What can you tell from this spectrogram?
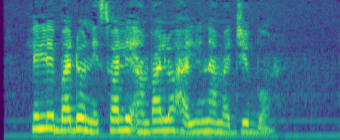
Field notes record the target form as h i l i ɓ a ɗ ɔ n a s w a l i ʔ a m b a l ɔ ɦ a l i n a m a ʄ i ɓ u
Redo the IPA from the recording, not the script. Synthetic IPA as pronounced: h i l i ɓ a ɗ ɔ n i s w a l i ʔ a m b a l ɔ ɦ a l i n a m a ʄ i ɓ u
